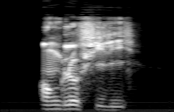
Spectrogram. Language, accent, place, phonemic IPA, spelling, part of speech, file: French, France, Lyon, /ɑ̃.ɡlɔ.fi.li/, anglophilie, noun, LL-Q150 (fra)-anglophilie.wav
- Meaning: Anglophilia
